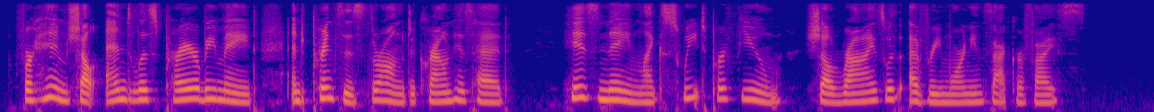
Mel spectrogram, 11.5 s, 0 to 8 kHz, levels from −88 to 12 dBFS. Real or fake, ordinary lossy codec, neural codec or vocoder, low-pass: real; AAC, 48 kbps; none; 7.2 kHz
